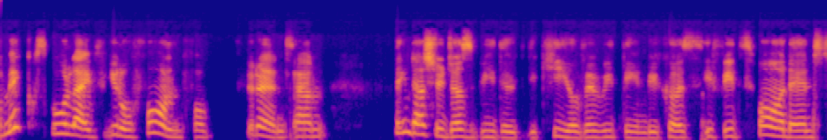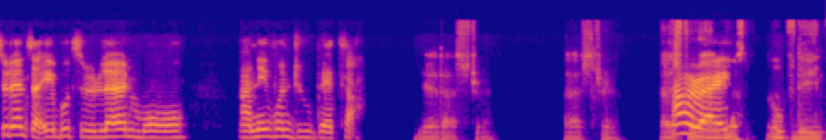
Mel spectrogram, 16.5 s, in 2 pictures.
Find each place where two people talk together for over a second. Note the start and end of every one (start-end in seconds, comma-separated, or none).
none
